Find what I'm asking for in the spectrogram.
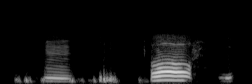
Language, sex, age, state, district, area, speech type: Manipuri, male, 30-45, Manipur, Churachandpur, rural, conversation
